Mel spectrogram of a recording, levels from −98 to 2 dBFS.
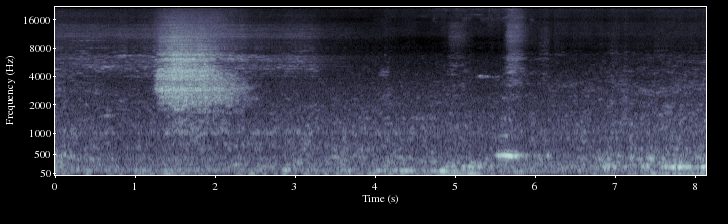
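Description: A speech-oriented noise suppressor was left running across this recording of non-speech sounds, treating steady material as noise so the level pumps and sinks, swinging by around 15 dB. Between 6.18 and 6.52 s the noise suppressor cuts the sound itself, pulling it down by about 5 dB for roughly a third of a second.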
